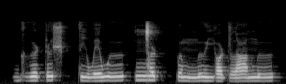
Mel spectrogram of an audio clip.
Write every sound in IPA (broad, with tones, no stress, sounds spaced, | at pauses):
ɡʱ ɯ˧˩ ʈ ɯ˦˥ ʃ tː i˧˩ w e˦˥ w ɯ˦˥ | ŋ͡ǀ ə˞˦˥ ʈ pː ɵ˧˩ m n̪ ɯ˧˩ j ɔ˧˩ ʈ l ɑ˦˥ n̪ ɯ˦˥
